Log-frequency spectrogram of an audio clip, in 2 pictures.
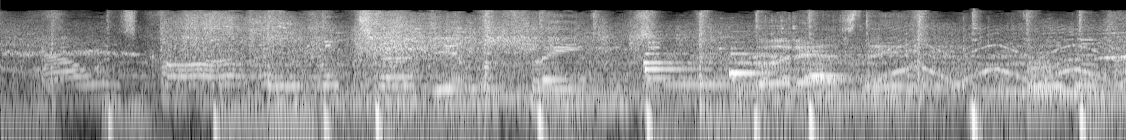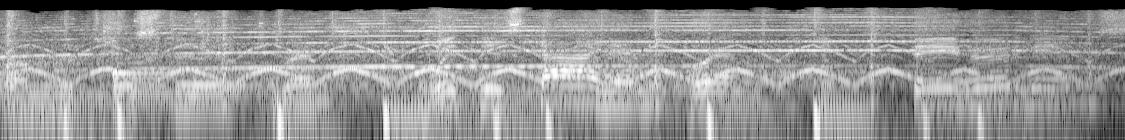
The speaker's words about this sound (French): Tu t'entends que la fin, le gars frappe, puis t'entends, le son de l'accident, puis tout. Puis là, t'entends le son d'ambulance, puis tout, des services d'urgence arrivés.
